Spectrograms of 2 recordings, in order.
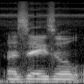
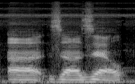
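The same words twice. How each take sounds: First: Azazel said uh-ZAY-zul; usual pronunciation. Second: Azazel said ah-zah-ZELL; alternative pronunciation. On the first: Host teaching viewers the name, Azazel as uh-ZAY-zul. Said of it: "which you can pronounce Azazel". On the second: Host showing how others say it, Azazel as ah-zah-ZELL. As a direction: say Azazel in three separated syllables, ah-zah-ZELL. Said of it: "some people pronounce it Azazel". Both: Shown as a demonstration.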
